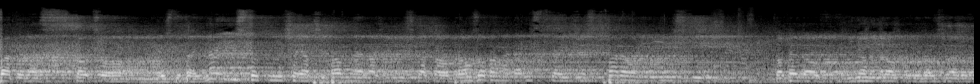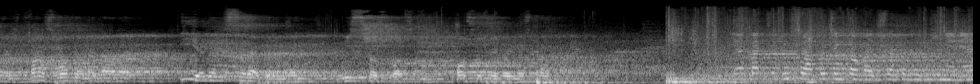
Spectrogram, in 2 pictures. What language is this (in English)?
Polish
